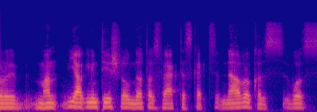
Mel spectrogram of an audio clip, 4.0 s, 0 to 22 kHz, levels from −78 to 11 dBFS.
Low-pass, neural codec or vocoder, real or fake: 10.8 kHz; codec, 16 kHz in and 24 kHz out, 0.4 kbps, LongCat-Audio-Codec, fine tuned four codebook decoder; fake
